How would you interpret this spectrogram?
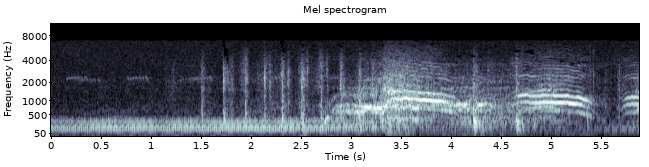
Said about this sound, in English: Listen. It It's a car. It's got to be the one I think it is.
